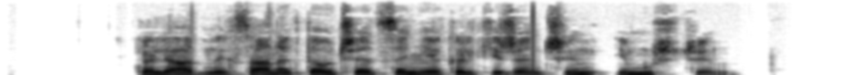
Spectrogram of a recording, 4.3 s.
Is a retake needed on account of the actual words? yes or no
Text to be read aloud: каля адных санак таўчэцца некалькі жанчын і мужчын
no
